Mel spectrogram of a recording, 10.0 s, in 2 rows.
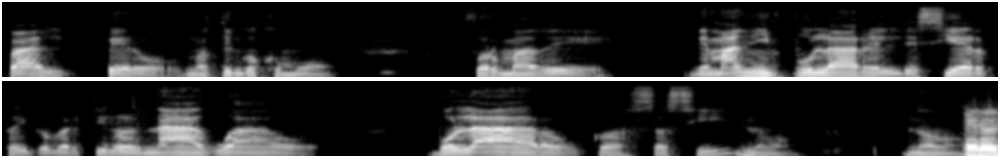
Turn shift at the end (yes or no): yes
